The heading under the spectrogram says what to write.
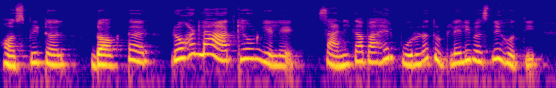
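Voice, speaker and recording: A woman tells a dramatic love story, her voice pitched high and rising and falling vividly. She narrates in an expressive storybook manner. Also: moderate pace.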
